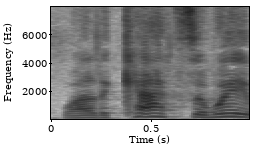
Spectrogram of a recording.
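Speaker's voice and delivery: ordinary talk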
